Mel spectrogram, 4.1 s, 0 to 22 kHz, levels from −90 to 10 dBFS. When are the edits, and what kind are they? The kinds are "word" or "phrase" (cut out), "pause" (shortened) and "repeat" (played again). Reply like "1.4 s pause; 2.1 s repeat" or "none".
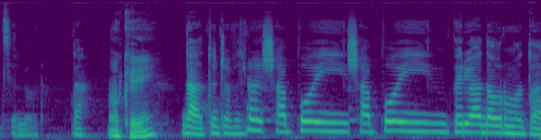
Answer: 1.9 s word; 2.6 s repeat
